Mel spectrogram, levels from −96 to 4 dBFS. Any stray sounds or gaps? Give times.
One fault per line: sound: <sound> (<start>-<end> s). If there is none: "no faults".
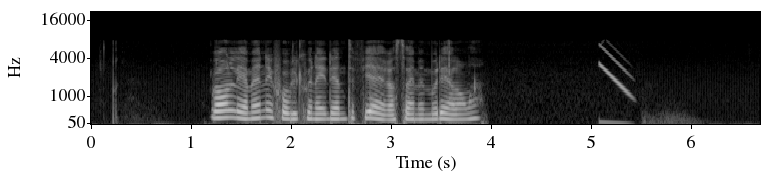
sound: chirp (5.1-5.5 s)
